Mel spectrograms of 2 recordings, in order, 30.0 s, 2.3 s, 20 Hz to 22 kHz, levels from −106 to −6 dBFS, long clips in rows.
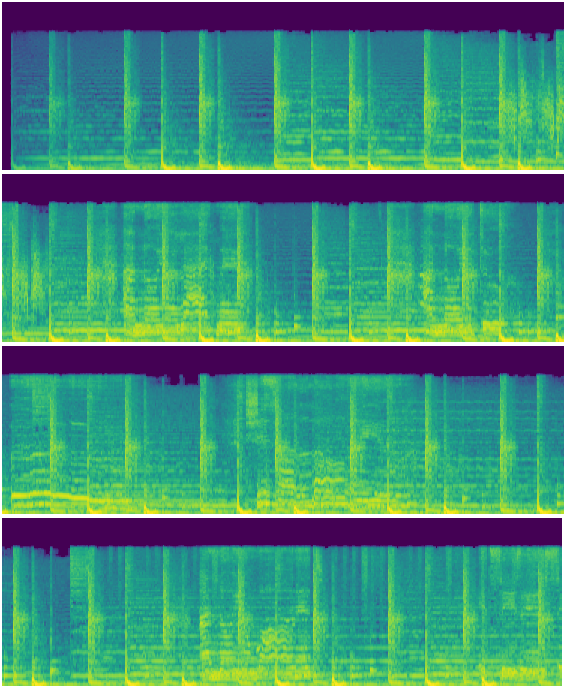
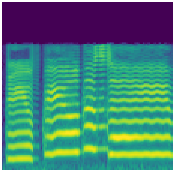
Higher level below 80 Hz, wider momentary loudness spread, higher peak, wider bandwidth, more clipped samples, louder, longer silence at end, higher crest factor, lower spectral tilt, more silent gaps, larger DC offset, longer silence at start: first, -20 dBFS vs -54 dBFS; about the same, 8 LU vs 6 LU; about the same, 0 dBFS vs 0 dBFS; first, 11 kHz vs 8 kHz; neither; second, -15 LUFS vs -9 LUFS; about the same, 0 s vs 0 s; about the same, 14 dB vs 10 dB; first, -5 dB/octave vs -1 dB/octave; neither; first, 0.3% vs under 0.1%; about the same, 0.15 s vs 0.05 s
